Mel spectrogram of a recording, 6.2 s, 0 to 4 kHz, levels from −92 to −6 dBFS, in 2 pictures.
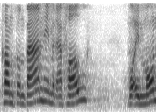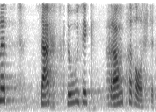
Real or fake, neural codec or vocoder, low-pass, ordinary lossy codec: fake; codec, 24 kHz, 1.2 kbps, DualCodec; 3.6 kHz; AAC, 16 kbps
